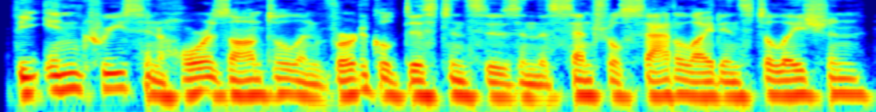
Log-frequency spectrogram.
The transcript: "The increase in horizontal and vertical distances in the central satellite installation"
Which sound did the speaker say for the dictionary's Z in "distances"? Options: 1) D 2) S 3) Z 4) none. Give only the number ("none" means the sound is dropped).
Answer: 3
